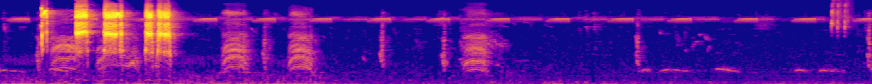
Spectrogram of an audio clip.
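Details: Male black partridge singing: three or four loud grating notes at the start, followed by softer repeated chirps of other birds and a continuous high-pitched insect trill.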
